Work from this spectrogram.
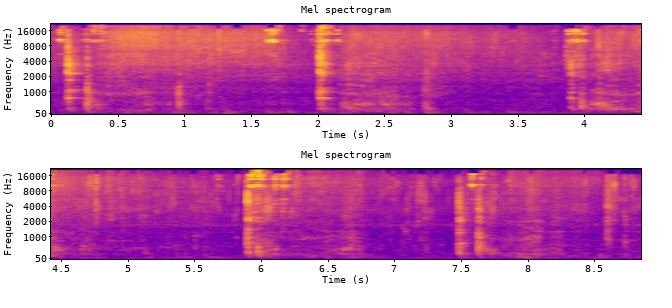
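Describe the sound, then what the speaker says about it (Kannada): Curd being stirred into biryani in a pot: repeated wet, squelching scrapes come in bursts roughly every two seconds, close and clear, with no talking. "ಮೊಸರು ಹಾಕೊಂಡು ಮಿಕ್ಸ್ ಮಾಡೋದು"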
